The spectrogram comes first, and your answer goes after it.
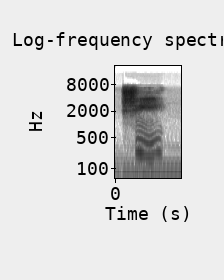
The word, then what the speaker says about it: she: s okay um but when you say the word she she sometimes it sounds like this she sh okay so you need to push your lips in and open your mouth a little bit more she good just like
